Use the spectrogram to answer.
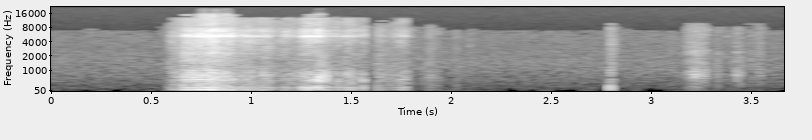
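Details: Adult man snoring, likened to a motorbike: a single loud, rough, low-pitched rattling snore on a breath in, then quiet with a faint click and a softer rustle.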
